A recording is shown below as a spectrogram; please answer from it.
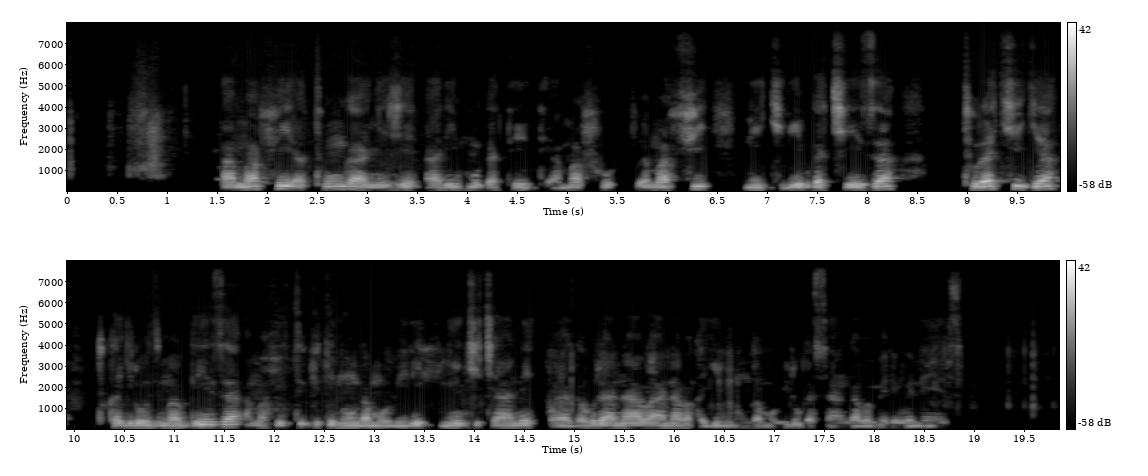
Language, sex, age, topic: Kinyarwanda, male, 50+, agriculture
